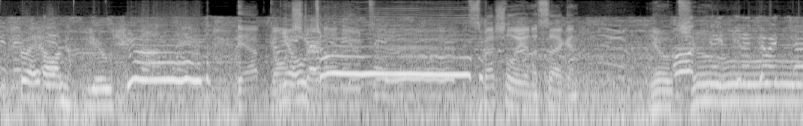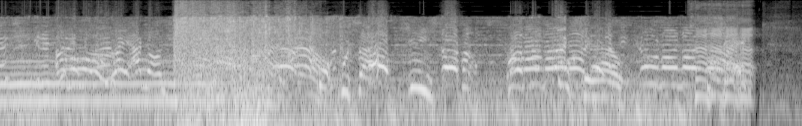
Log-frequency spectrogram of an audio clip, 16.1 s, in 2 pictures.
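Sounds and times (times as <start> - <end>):
speech: 0.2 - 15.7
car crash: 9.7 - 12.0
laughter: 14.8 - 15.7.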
